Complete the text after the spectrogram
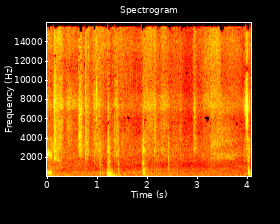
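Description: A car door opens with a click and a thud.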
